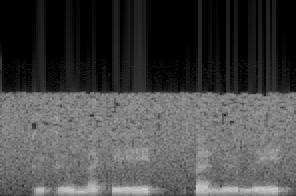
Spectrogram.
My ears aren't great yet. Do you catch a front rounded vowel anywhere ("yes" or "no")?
yes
